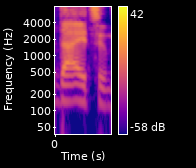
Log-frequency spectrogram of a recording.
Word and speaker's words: Daihatsu: Knowing you and knowing that you love driving the, I'll butcher the name, but the Datsun, the midget. – Daihatsu like midget. – The Daihatsu midget.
